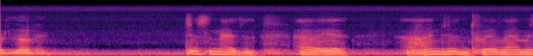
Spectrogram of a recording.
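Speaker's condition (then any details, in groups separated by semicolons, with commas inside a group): Parkinson's syndrome; no tremor; sometimes slurred speech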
